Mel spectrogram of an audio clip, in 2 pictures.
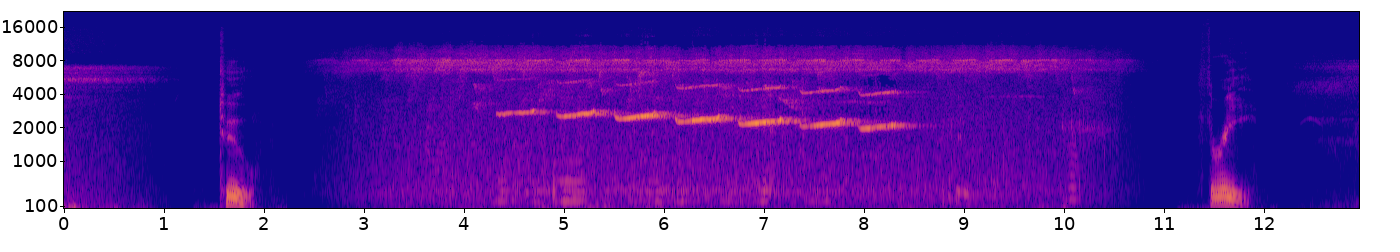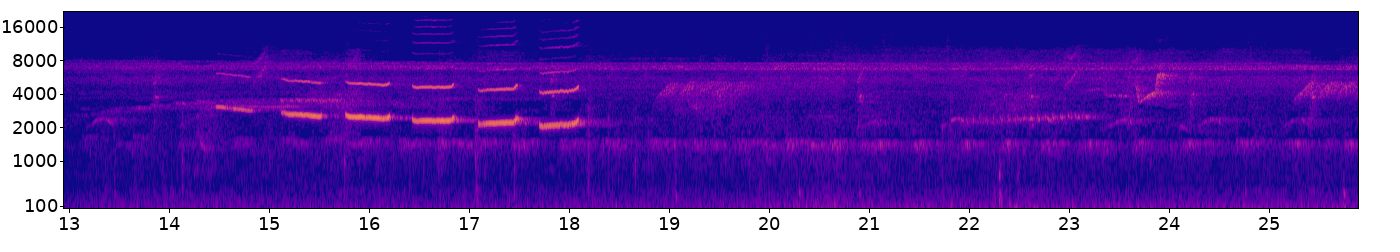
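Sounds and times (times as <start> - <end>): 
speech: 1.6 - 2.0, 11.4 - 11.9
steady high insect drone: 2.6 - 10.6, 12.6 - 25.8
long-tailed woodcreeper song of whistled notes in South American eastern lowlands: 4.3 - 8.7, 14.3 - 18.3.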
